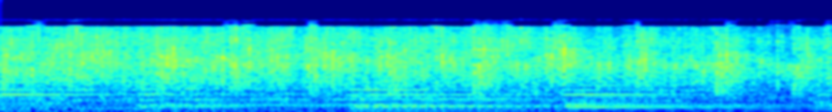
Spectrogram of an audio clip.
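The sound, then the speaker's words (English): A church audience claps their hands to God after a prayer, before being seated, in a dense, continuous wash of applause while sustained organ or keyboard chords hold underneath, the clapping loud and even throughout. “In Jesus' name, would you clap your hands to Him again before you're seated?”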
